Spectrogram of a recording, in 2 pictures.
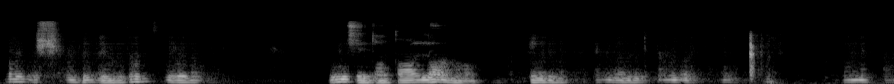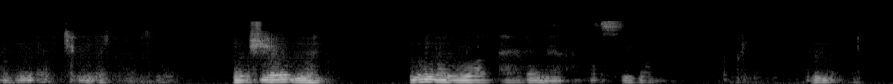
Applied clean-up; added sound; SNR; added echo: neural mask model DeepFilterNet 3.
